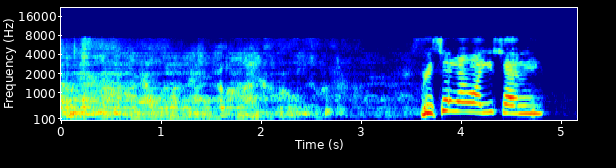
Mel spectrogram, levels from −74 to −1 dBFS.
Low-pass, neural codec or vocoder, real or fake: 7.2 kHz; codec, 24 kHz, 1 kbps, SNAC; fake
